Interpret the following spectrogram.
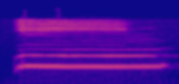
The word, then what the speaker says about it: ing: The next front nasal final is ing, ing. This is definitely not pronounced like in English. It's probably more like the in scene. In, in.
